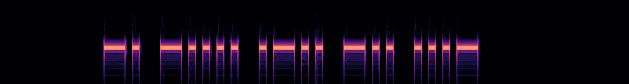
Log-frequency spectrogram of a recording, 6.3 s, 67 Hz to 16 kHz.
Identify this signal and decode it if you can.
Morse code, heard as a keyed tone, about 17 wpm, 700 Hz. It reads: N6LDV
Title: USA Call Signs - 5 Characters - Repeated 2x - 17wpm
